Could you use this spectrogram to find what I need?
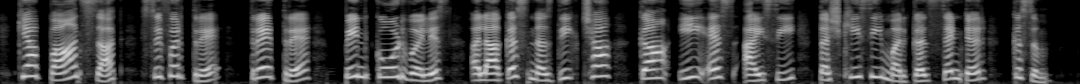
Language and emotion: Kashmiri, neutral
